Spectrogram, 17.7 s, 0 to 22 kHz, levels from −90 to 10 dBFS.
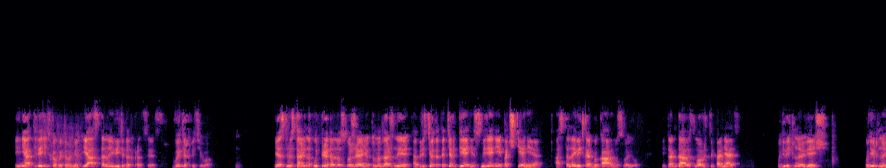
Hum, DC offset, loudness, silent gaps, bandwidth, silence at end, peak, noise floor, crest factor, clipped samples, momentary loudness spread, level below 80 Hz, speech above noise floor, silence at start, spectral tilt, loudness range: none; under 0.1%; -19 LUFS; 4.46-4.51 s, 4.60-4.68 s, 4.97-5.47 s, 13.12-13.23 s, 15.45-15.52 s, 16.95-17.30 s; 8.2 kHz; 0 s; -2 dBFS; under -90 dBFS; 20 dB; under 0.1%; 14 LU; -68 dBFS; over 70 dB; 0.3 s; -2 dB/octave; 5 LU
